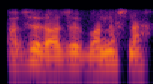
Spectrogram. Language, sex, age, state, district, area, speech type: Nepali, male, 18-30, West Bengal, Darjeeling, rural, conversation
